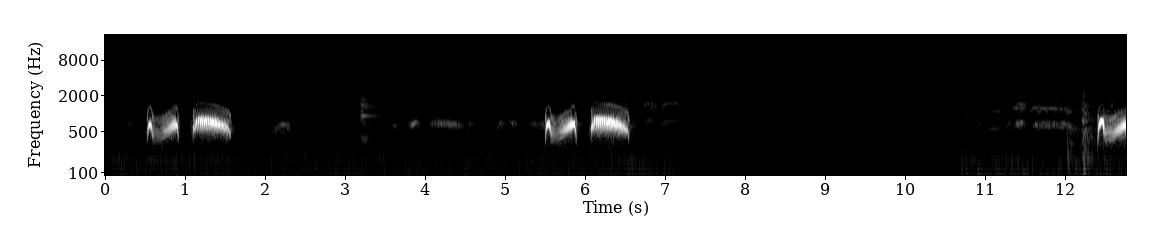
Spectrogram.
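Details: Spotted dove cooing from a male and female, meant to stimulate calling: short double notes then a falling coo, repeated about every five seconds with long quiet gaps and faint soft notes.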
